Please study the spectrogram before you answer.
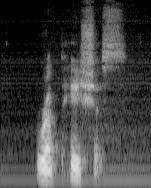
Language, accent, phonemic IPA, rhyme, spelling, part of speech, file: English, US, /ɹəˈpeɪ.ʃəs/, -eɪʃəs, rapacious, adjective, En-us-rapacious.ogg
- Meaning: 1. Voracious; avaricious 2. Given to taking by force or plundering; aggressively greedy 3. Subsisting off live prey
